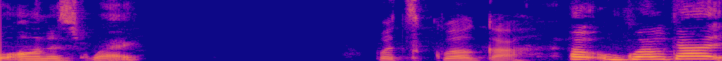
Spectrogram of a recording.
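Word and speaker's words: Gaeilge: way what's guelka oh guelga is i'm slightly mispronouncing it it's the way that my grandmother pronounced it to me when i was a kid it's irish spell g-a-e-l-i-g-e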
